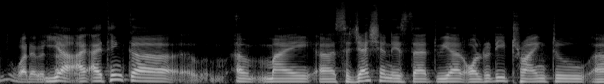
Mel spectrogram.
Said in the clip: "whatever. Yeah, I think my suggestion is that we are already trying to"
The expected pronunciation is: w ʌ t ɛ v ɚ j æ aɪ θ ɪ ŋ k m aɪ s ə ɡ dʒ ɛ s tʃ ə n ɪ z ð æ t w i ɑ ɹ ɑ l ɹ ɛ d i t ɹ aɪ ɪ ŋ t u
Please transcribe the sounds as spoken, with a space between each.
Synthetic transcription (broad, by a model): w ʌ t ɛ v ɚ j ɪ aɪ t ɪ ŋ k m aɪ s ə ɡ dʒ ɛ s tʃ ə n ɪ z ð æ t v i ɑ ɹ ɑ l ɹ ɛ d i t ɹ aɪ ɪ ŋ t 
